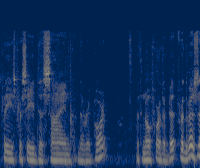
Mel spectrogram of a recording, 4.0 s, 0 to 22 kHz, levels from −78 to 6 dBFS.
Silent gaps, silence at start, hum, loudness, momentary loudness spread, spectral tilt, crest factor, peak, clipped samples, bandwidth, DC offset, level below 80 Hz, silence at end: none; 0 s; none; -35 LUFS; 15 LU; -3.5 dB/octave; 20 dB; -16 dBFS; under 0.1%; 11.5 kHz; under 0.1%; -68 dBFS; 0 s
